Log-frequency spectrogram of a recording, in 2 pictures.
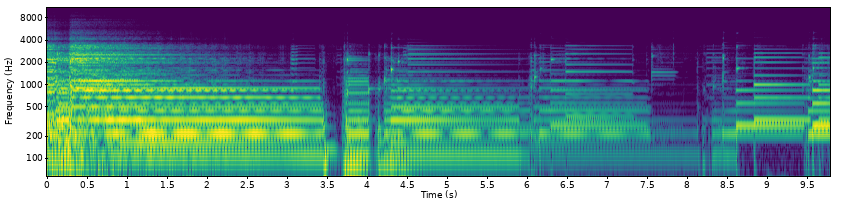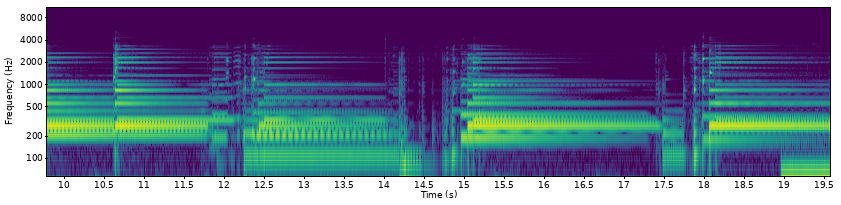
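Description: An electric guitar plays through a Peavey Transtube amp pushed into breakup, with a series of sustained, slightly distorted chords and notes struck one after another, loud and close with no talking.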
